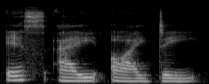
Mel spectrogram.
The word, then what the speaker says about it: said: And many non-native speakers mispronounce the word said as well, S-A-I-D. That is pronounced with a short E, just like dead and bed.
